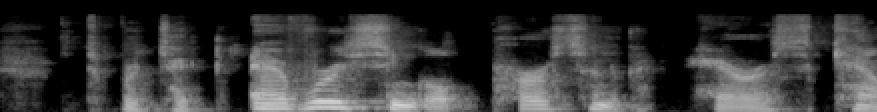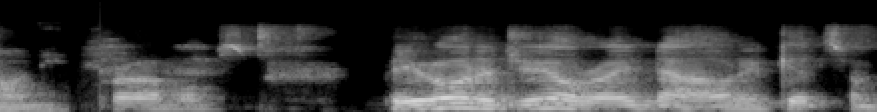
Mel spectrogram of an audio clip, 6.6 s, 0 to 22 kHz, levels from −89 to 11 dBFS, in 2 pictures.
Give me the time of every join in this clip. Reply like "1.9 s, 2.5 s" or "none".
3.6 s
